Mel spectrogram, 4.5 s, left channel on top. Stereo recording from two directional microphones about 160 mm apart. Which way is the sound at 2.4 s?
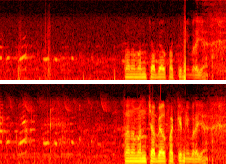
90° right.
